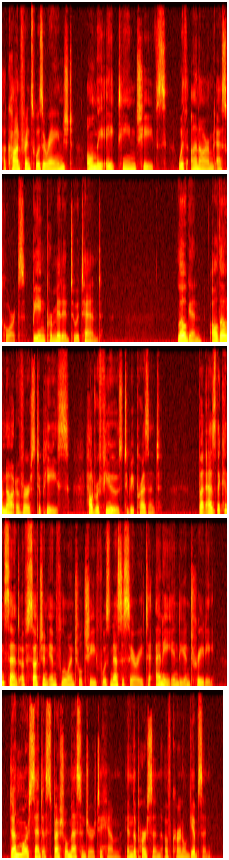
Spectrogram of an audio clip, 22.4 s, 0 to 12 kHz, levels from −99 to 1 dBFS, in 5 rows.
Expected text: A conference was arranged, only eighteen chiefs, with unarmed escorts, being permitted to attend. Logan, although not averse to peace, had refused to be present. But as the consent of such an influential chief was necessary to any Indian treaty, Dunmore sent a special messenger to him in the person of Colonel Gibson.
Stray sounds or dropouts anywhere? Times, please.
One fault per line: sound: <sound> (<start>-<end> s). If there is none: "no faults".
no faults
